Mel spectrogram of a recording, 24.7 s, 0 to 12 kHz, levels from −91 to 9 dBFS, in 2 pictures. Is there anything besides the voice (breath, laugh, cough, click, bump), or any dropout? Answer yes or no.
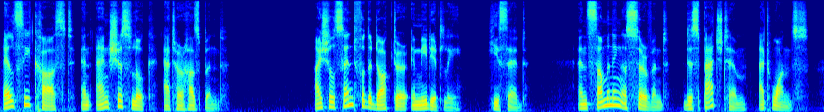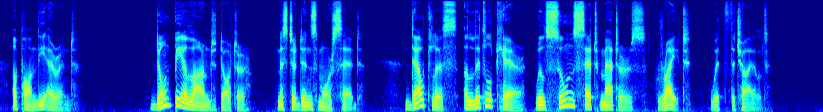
no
